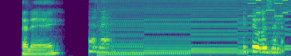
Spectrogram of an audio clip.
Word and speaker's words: penne: I think in Italian you pronounce all of the letters. So if there's an E at the end, I think you say penne.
